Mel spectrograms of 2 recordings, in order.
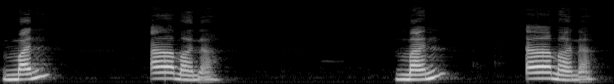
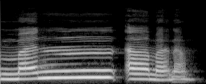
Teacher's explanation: جب ہم نے من کیا تو ہم نے اس کو ناک میں آواز کو زیادہ ٹھہرانا نہیں ہے کہ من آمانا، یہ غنہ بن جائے گا. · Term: اظہار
